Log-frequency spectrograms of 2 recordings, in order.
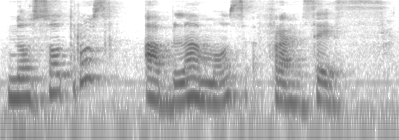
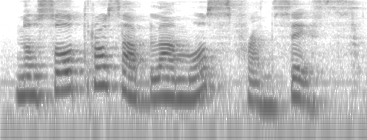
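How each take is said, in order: First: Said in the usual way. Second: "Nosotros hablamos francés" slowed for learners to copy; slow it down so each syllable of "Nosotros hablamos francés" is clear; slow repeat. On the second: Shown as a demonstration. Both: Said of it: "You would say".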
